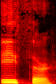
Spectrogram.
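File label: "ether", American English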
